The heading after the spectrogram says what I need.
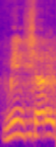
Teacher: Min syarrin bukan min syarrin. Baca syarrin memang tebal sebab sebelumnya baris atas.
